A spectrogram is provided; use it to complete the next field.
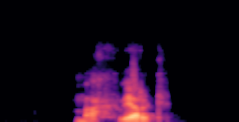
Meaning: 1. bad job, badly crafted object 2. crafted object
- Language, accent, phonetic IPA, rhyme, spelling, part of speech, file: German, Austria, [ˈmaxˌvɛʁk], -axvɛʁk, Machwerk, noun, De-at-Machwerk.ogg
